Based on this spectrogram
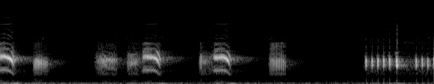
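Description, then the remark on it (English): A raven calls with a string of harsh, throaty croaks in short bursts, ending in a quick run of hollow, knocking notes, with no other sounds around it. “Medla, which is a raven.”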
